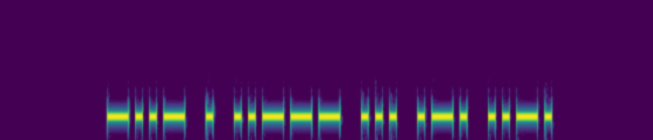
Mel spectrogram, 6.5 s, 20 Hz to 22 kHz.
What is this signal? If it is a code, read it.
Morse code, heard as a keyed tone, about 17 wpm, 700 Hz. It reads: XE2SRF
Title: DXCC-100 Call Signs - 6 Characters - Repeated 3x - 17wpm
